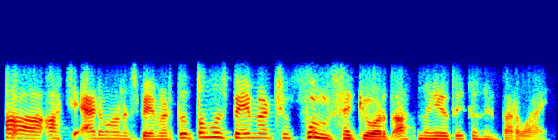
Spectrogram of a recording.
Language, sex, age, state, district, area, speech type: Kashmiri, male, 45-60, Jammu and Kashmir, Budgam, urban, conversation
